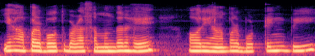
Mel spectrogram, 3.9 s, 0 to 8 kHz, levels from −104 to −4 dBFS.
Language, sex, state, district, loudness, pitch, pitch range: Hindi, female, Himachal Pradesh, Shimla, -15 LUFS, 185 Hz, 180-195 Hz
